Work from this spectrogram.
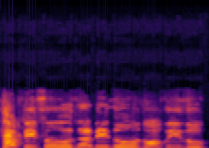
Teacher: এই তিনটি অক্ষর জিহ্বার আগা উপরের দাঁতের আগার সাথে যুক্ত হয়ে উচ্চারিত হয়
